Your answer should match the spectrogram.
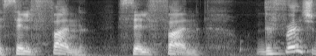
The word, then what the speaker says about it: c'est le fun: And they, just like us, they will skip the E and pronounce an L apostrophe and say c'est le fun, meaning it's fun.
